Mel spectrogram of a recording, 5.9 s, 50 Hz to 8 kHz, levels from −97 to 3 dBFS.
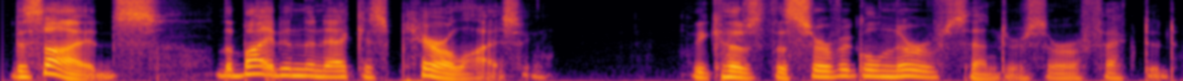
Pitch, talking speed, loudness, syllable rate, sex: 160 Hz, 150 wpm, -20 LUFS, 5.9 syllables/s, male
